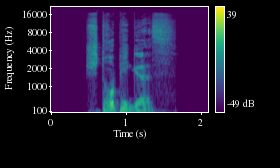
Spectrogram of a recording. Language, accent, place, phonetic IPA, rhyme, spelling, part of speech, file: German, Germany, Berlin, [ˈʃtʁʊpɪɡəs], -ʊpɪɡəs, struppiges, adjective, De-struppiges.ogg
- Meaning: strong/mixed nominative/accusative neuter singular of struppig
